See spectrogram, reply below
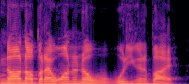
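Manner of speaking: normal talking voice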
